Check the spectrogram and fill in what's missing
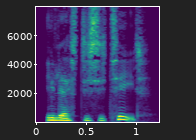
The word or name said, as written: elasticitet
